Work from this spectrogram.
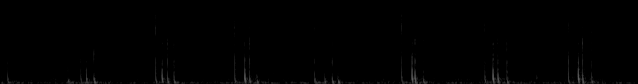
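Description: Fingertips and nails rapidly tap the top card of a stack of paper playing cards lying on fabric. Quiet, dry clicks come in quick bursts of two to four taps, separated by short pauses over about six seconds.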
